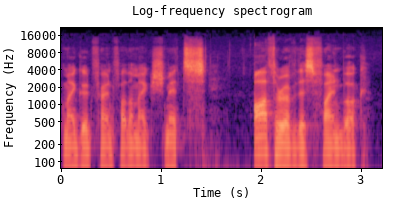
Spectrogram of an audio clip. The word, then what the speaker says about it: Schmitz: It's Smith? Schmitz, you nailed it.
